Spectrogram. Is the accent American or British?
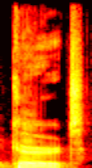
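American. It is said with an American accent. "In American English they say"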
